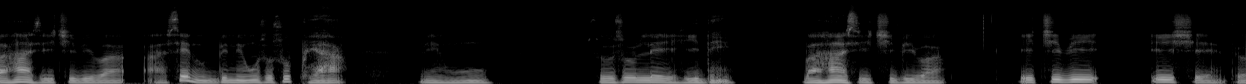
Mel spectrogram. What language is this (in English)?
Ashe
